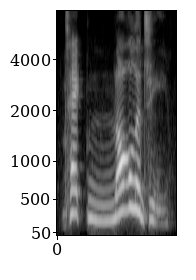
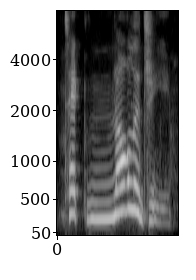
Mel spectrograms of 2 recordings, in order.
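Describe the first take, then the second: First: The 'logy' part has a reduced, short vowel. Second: The 'logy' part has a reduced, short vowel.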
